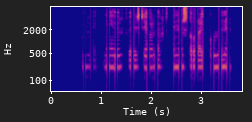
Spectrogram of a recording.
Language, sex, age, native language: Icelandic, female, 13, Icelandic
